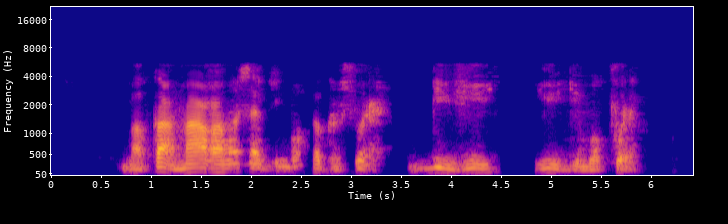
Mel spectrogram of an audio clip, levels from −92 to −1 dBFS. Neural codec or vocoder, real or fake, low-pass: codec, 44.1 kHz, 3.4 kbps, Pupu-Codec; fake; 5.4 kHz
